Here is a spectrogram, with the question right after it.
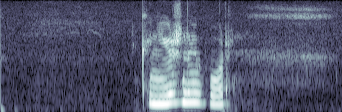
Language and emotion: Russian, neutral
